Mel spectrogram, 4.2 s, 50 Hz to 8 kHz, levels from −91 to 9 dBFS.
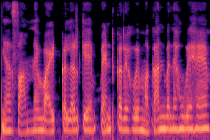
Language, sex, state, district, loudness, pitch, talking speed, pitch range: Hindi, female, Madhya Pradesh, Dhar, -16 LUFS, 200 Hz, 170 wpm, 190-215 Hz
